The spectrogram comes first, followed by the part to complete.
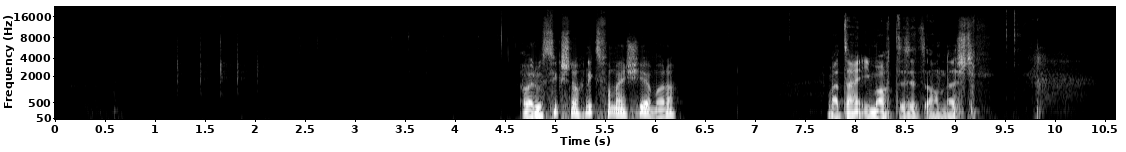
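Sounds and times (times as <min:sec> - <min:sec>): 
computer keyboard up and down arrow keys clicking: 0:01.2 - 0:04.6
speech: 0:04.7 - 0:06.3, 0:07.8 - 0:09.4
soft breathy exhale: 0:09.7 - 0:10.5.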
